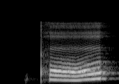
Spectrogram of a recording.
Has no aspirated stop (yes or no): no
